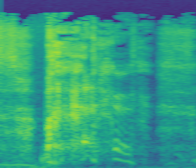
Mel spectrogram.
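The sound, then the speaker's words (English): A single sharp sneeze bursts out loudly, followed by a brief breathy, voiced trailing sound as it fades. “Bless you, bless you.”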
